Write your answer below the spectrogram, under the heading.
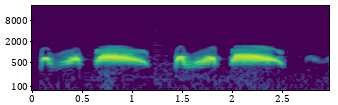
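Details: Spotted dove calling in the gáy thúc and gáy gọi styles, used to stir decoy doves; two low hoarse coo phrases, each a short double note followed by a longer drawn-out coo, in clean quiet surroundings.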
